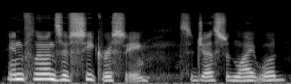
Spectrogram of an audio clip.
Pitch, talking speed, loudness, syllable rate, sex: 200 Hz, 105 wpm, -16 LUFS, 5.0 syllables/s, female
